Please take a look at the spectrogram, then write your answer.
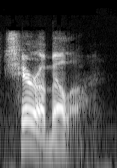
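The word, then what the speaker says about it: Ciaramella: So his name is Eric Cheramella, and he is a CIA spook. – It's Cheramella. – Cheramella. – Yes. – Cheramella. It's spelled the Italian way, C-I-A-R-A, and then M-E-L-L-A, Cheramella. Eric Cheramella.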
